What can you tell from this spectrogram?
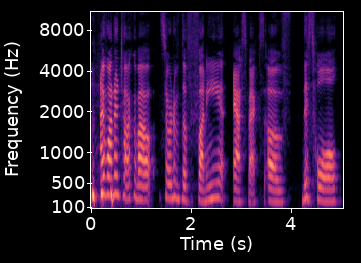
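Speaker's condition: Bilateral cleft lip and palate; congenital complete bilateral cleft lip and palate, hard and soft palate, no palate at birth, lamb's nipple feeding; after columella lengthening, bone graft, jaw surgery, rhinoplasty

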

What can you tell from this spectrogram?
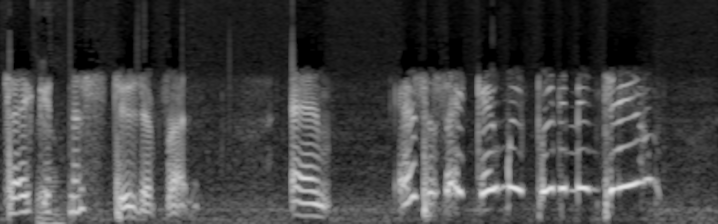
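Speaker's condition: Stroke; speaks less well than before the stroke, self-reported

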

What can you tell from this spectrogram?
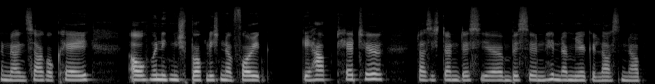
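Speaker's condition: Hard of hearing since birth; congenital severe hearing loss, nearly deaf, detected at age three, left cochlear implant since age nine; left cochlear implant held by magnet, loss over 55 decibels, rain problematic, partial sign language

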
